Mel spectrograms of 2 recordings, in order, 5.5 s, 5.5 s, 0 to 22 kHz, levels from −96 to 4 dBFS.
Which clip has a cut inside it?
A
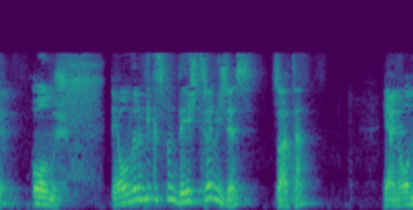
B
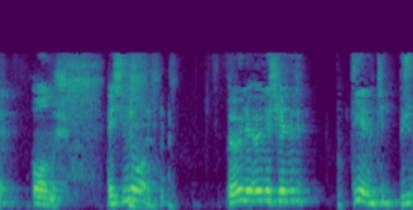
A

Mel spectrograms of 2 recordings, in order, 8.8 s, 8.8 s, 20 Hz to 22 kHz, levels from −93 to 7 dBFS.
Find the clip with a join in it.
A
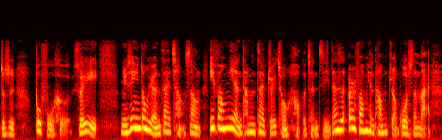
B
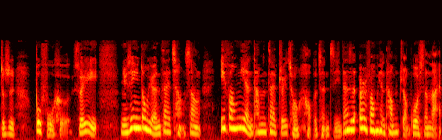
A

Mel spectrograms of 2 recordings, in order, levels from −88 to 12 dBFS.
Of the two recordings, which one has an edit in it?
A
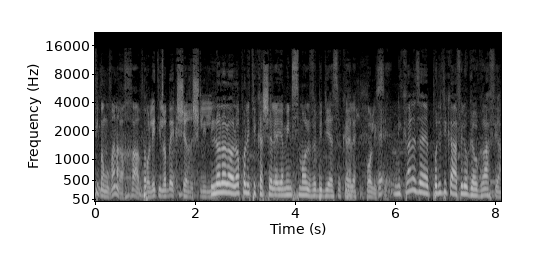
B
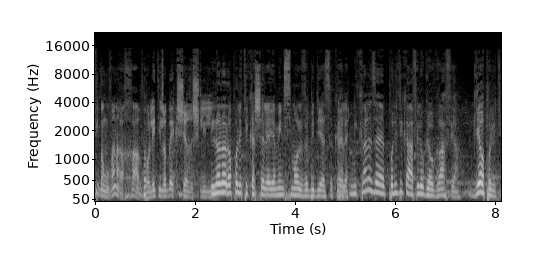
B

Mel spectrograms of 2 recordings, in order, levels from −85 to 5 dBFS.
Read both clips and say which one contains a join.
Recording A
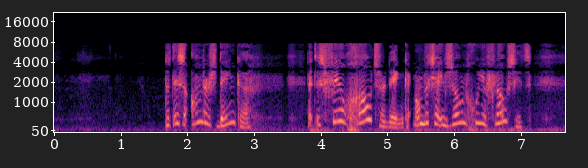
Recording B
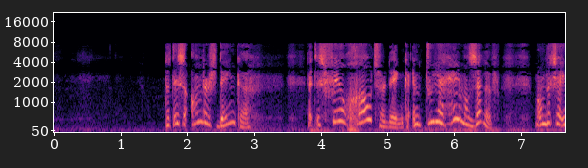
A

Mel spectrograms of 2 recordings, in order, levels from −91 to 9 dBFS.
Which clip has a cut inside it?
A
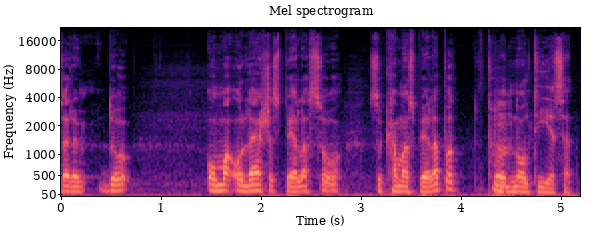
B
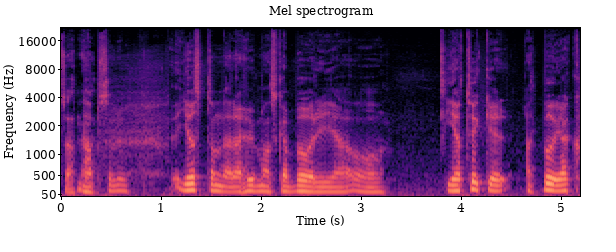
B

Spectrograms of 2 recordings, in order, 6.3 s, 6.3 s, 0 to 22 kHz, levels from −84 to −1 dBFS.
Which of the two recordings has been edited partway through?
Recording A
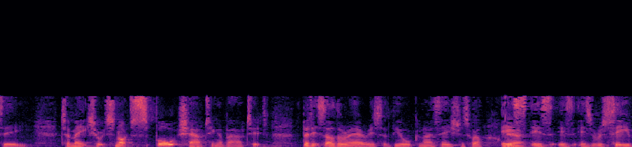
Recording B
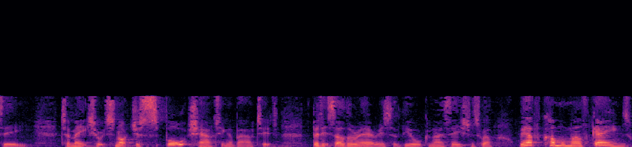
A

